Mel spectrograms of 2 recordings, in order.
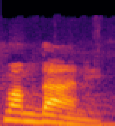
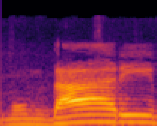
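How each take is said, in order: First: The middle consonants are m and d. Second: The middle consonants are n and d. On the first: This is how the owner of the name says it. The speaker calls it right. "Es Mamdani" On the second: This is how other people often say it. The speaker calls it wrong. "a cada rato me dicen Mundari"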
